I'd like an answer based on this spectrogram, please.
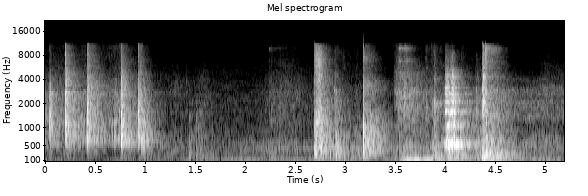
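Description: Several sharp clicks and knocks in quick succession, a quieter pause, then a second run of knocks with a dull rumble: handling noise from a handheld camera carried while walking.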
